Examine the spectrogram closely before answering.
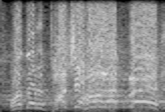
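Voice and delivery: preacher's shouted demand; rousing shout. Real, not acted. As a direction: whip the crowd up, call for a reply. Preacher rousing crowd for response.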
